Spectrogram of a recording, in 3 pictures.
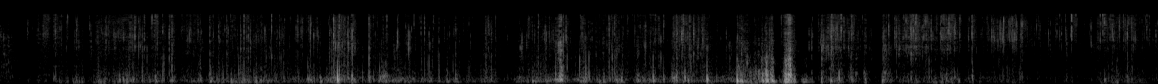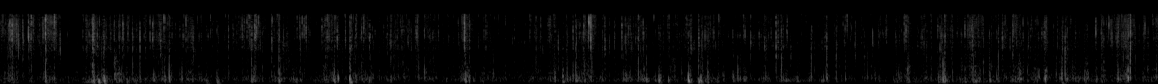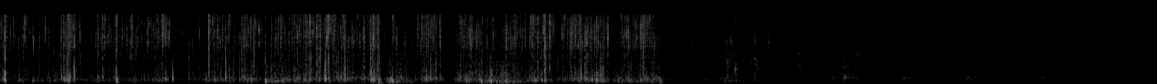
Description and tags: rustling bubblewrap test
Rustled bubblewrap recorded with AT2020USB+ and Reaper.
Poped noise filtered with high pass function.
Can be used for many usages like transformation sound effect (Male to female, female to male, etc), horror fiction/movies and many more.
Enjoy !!
transformation, shift, horror, shapeshifting, morph, gore, flesh, stretching, skin, zombie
